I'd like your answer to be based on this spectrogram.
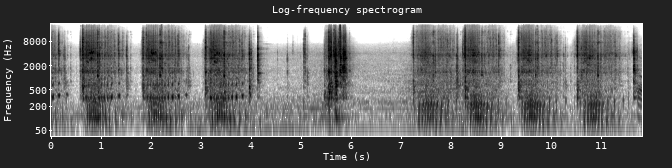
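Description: A small portable generator engine is repeatedly cranked with a pull-start, producing loud bursts of sputtering engine noise separated by brief pauses, roughly seven or eight attempts that never settle into a steady run.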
